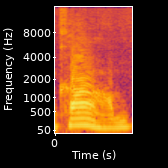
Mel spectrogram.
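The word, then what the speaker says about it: calm: সেই কাম ডাউনে যে কাম সেখানে কিন্তু এল এর উচ্চারণটা হয় না।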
